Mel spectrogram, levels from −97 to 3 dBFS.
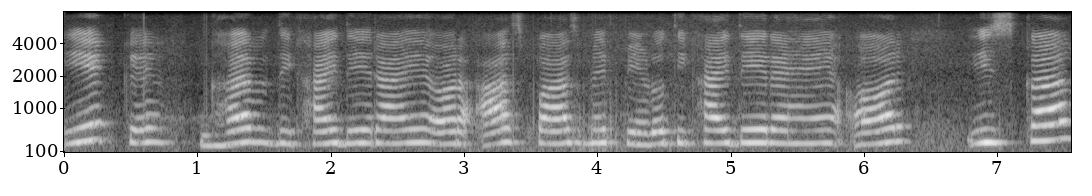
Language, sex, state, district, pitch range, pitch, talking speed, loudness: Hindi, male, Chhattisgarh, Raipur, 260-280 Hz, 270 Hz, 135 wpm, -17 LUFS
